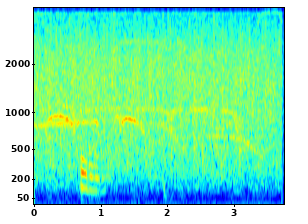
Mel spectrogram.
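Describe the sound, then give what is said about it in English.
Steady applause from a group fills the whole stretch, a dense even patter of clapping with a brief voice-like sound rising under it early on before the clapping cuts off sharply. “So what I'm going to do is give everyone an applause that have supported … and … towards their music career.”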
